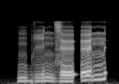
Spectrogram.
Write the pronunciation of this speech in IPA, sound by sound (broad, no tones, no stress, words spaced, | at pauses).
mbi nzeʔen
